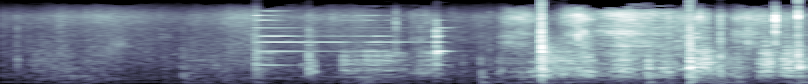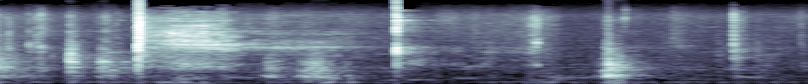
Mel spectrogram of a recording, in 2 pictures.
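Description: Breakfast things handled on a kitchen counter: a plate, a knife and a jar of spread clattering and knocking, busiest in the middle few seconds, with a short ringing tone about a second in.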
